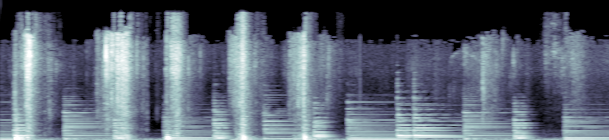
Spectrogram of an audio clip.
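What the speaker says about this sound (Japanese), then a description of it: "粗みじん切りで切っていこうと思います" Steady knife chops coarsely cutting vegetables on a cutting board, about one or two per second, close and fairly loud, with no voices.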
